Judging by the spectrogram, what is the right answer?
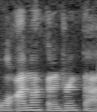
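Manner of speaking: normal talking voice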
